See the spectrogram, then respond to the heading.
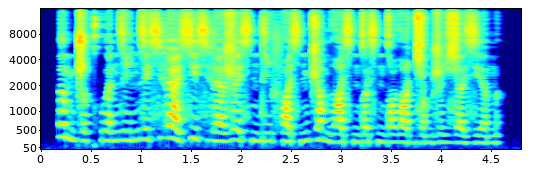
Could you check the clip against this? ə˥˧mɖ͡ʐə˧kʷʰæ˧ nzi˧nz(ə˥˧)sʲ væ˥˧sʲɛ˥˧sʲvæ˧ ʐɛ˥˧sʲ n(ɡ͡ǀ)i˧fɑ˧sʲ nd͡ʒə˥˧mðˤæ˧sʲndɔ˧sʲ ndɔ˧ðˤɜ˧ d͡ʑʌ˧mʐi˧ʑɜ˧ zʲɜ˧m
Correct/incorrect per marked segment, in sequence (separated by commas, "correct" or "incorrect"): incorrect, incorrect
